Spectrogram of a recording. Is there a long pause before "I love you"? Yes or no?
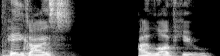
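yes. A long pause comes before "I love you."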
